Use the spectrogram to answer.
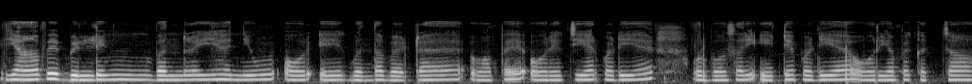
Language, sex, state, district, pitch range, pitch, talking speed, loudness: Hindi, female, Rajasthan, Jaipur, 205-220 Hz, 210 Hz, 185 wpm, -18 LUFS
